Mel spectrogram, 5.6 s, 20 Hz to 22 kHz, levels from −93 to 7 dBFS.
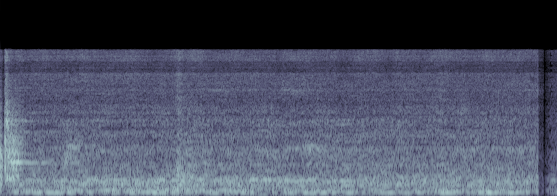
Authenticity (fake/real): fake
